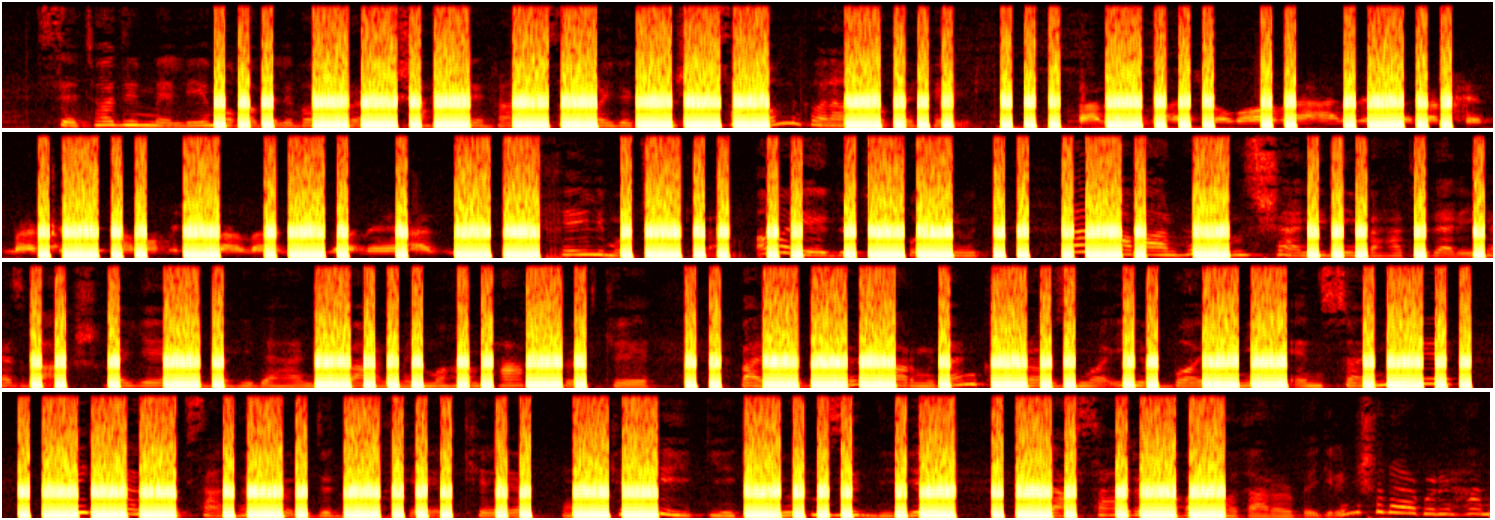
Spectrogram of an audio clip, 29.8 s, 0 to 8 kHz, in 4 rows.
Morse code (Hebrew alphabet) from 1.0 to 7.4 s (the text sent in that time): שקמה בשביל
